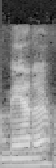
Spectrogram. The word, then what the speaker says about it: Manna: Uh, mana rhymes with Havana, and um, it's about really shifting.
